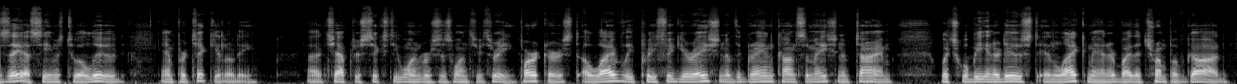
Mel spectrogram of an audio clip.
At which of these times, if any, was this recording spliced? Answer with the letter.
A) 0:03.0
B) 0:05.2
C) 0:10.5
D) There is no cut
B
